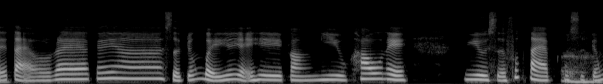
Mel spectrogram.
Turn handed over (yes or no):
no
